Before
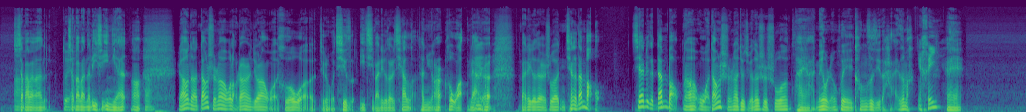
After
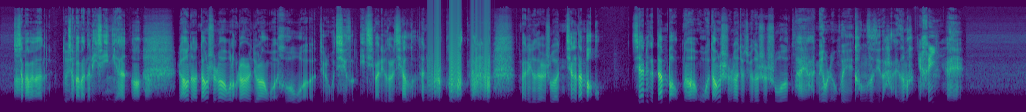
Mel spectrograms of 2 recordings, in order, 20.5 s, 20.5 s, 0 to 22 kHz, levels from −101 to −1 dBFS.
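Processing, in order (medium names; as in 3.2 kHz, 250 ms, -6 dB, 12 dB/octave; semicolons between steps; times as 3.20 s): 8.53–9.88 s: cycle switcher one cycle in 2, muted; steep high-pass 980 Hz 48 dB/octave; trim +1.5 dB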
